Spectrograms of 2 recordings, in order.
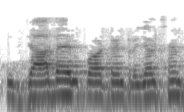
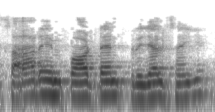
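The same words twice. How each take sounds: First: ज़्यादा leaned on, the rest quieter; stress on ज़्यादा. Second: Said in the usual way. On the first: Real, not acted. Teacher to students, upgrading the point, stress on ज़्यादा. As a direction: push the word ज़्यादा a little harder.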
